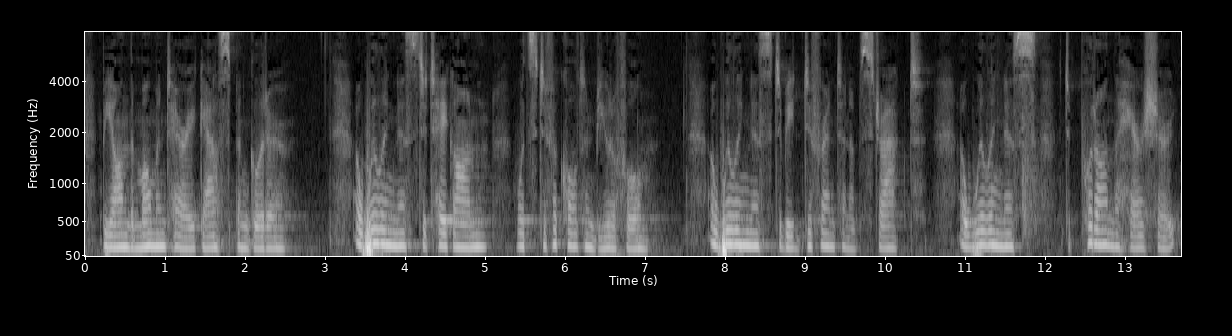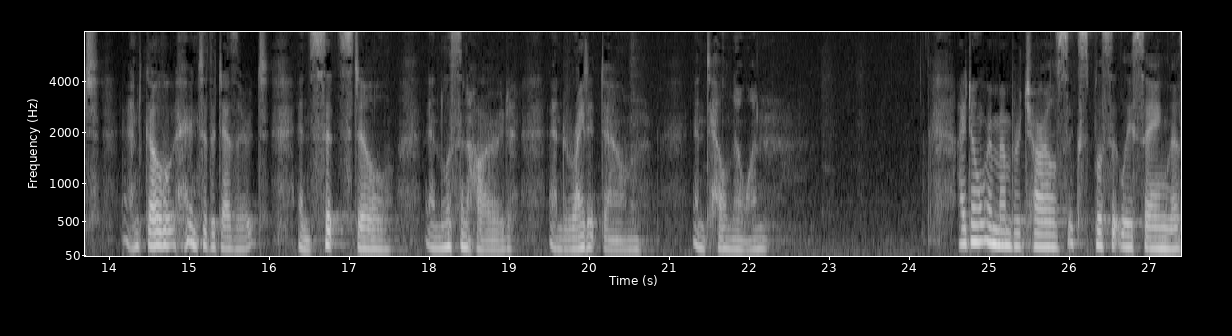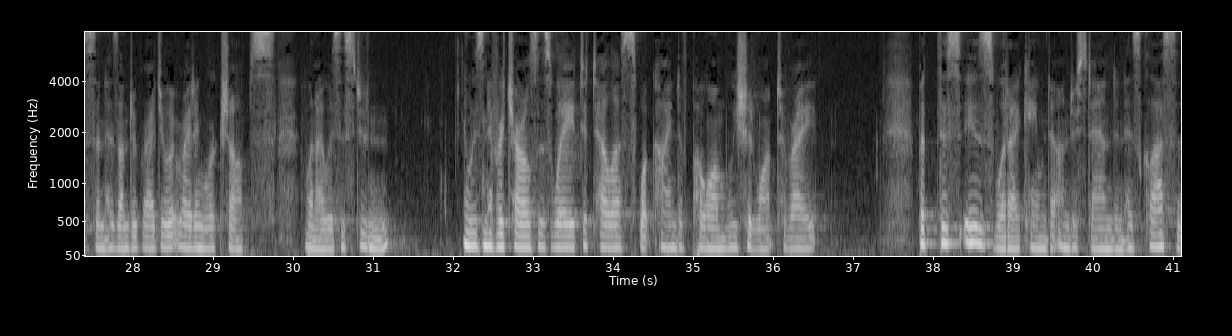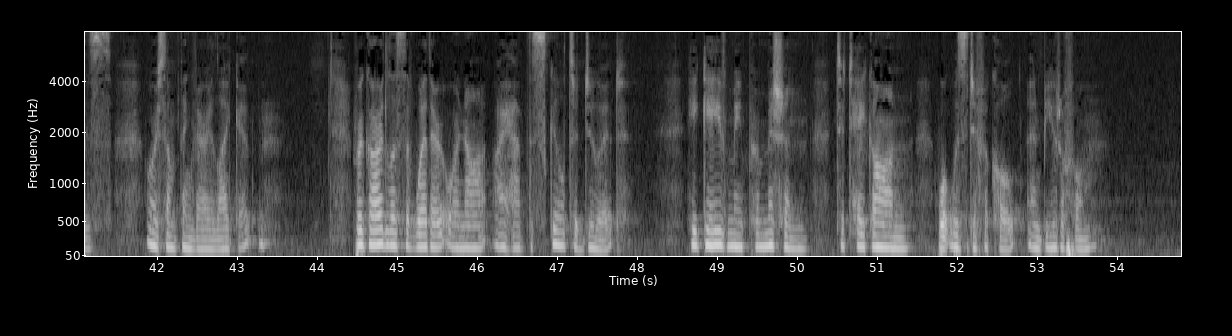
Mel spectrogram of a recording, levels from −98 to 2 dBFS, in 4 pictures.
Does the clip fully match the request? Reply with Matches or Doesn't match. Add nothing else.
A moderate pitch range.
Matches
